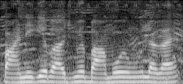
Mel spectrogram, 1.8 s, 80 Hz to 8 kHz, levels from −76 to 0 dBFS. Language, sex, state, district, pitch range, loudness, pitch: Hindi, male, Maharashtra, Mumbai Suburban, 155-170 Hz, -12 LUFS, 165 Hz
